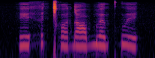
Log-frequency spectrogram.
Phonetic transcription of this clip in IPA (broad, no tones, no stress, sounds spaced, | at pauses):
ɪ h ə ǀʰ ɔ ɗ ɑ b ɜ kʷʰ ɪ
